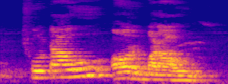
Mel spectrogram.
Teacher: तो विवृत मुखी में ये होता है कि स्वरों का उच्चारण में ओठ गोलाकार हो जाता है। यानी जो स्वर का उच्चारण करेंगे उसमें ओठ हो जाएगा आपका गोला।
